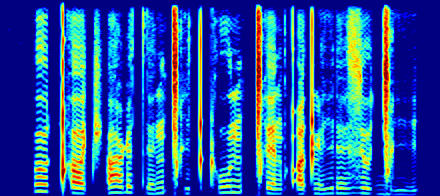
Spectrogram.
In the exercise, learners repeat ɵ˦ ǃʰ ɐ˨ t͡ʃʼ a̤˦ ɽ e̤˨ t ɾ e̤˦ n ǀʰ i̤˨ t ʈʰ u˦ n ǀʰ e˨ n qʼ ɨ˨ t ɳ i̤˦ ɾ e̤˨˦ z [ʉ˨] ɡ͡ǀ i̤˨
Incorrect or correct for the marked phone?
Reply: correct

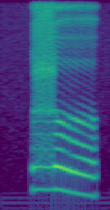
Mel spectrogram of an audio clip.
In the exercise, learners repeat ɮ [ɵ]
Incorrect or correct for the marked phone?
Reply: correct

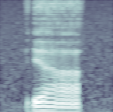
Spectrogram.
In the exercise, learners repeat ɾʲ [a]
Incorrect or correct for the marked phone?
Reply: correct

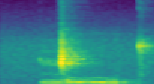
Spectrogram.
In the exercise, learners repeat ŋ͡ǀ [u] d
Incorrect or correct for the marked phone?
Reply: correct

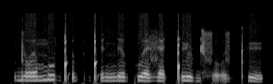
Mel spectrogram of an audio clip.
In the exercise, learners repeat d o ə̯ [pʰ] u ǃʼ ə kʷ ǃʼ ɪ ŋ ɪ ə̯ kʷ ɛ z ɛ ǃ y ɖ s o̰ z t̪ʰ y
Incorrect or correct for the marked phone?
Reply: incorrect: m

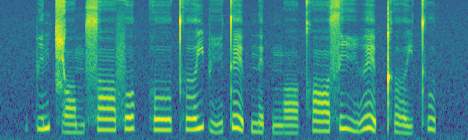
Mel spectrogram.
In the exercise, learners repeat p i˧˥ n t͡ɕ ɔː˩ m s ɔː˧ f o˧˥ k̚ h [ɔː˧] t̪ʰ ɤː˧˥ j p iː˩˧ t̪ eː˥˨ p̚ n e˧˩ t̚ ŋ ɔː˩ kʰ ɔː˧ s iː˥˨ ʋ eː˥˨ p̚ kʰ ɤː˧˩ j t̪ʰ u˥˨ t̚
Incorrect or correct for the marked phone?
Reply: incorrect: oː˧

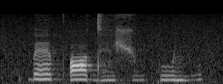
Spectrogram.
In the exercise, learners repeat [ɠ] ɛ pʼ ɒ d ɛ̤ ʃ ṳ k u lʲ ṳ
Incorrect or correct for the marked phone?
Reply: incorrect: ɓ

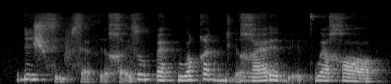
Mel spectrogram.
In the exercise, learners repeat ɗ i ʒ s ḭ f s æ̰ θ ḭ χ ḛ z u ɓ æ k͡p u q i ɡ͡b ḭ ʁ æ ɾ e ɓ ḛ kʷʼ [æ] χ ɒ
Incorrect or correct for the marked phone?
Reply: correct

